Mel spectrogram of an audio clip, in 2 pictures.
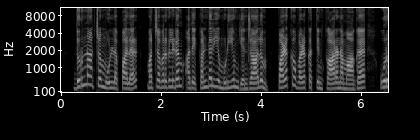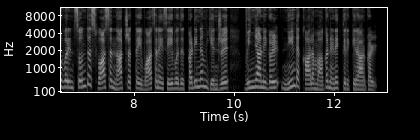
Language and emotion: Tamil, neutral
